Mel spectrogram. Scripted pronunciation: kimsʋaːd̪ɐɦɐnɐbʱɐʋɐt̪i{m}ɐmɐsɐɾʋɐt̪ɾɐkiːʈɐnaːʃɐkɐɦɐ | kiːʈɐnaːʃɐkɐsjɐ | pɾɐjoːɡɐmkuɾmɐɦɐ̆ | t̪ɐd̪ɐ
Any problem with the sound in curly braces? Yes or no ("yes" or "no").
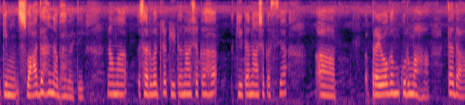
yes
